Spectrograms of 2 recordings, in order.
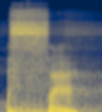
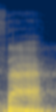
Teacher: kalau sin seperti ini dia punya desis sa. Kalau ini nggak ada tha.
